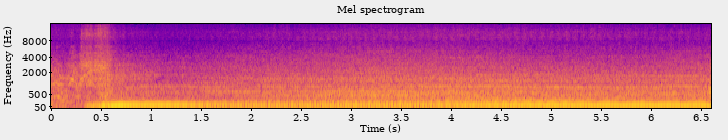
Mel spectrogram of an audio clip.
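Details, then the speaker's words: 1990 custom Ford Bronco II: the engine catches and settles into a fast, steady idle with a smooth low drone and no knocks, pings or pegs. The high idle is from a vacuum leak not yet found. "I do have a vacuum leak because it runs high idle, and I have yet to find it."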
